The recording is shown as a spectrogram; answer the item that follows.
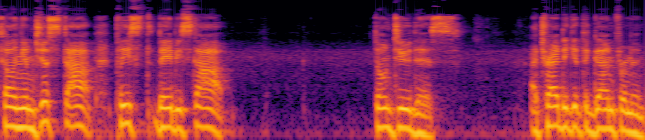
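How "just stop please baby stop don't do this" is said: put-on tearful, crying, pleading voice. Retelling a struggle over a rifle, repeating own past words: retelling own crying plea. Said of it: "I was pleading and crying".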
